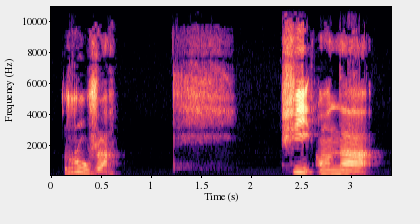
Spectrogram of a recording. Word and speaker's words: róża: Et o avec l'accent, on prononce u jak róża.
